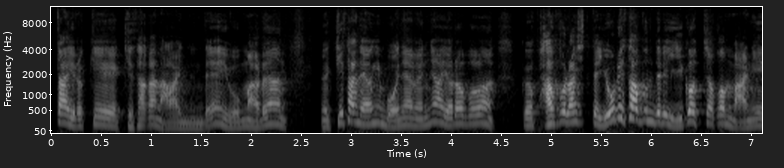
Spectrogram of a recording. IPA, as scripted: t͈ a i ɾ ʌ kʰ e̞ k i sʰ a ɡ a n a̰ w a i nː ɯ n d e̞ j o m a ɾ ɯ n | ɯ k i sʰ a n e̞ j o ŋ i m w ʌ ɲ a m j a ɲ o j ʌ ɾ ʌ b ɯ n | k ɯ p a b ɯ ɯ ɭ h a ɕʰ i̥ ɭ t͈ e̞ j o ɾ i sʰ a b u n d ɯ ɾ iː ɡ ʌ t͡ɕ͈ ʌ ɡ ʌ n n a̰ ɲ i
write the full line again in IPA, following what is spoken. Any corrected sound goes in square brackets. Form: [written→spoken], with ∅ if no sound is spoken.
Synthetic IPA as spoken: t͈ a i ɾ ʌ kʰ e̞ k i sʰ a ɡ a n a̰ w a i nː ɯ n d e̞ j o m a ɾ ɯ n | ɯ k i sʰ a n e̞ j o ŋ i m w ʌ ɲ a m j [a→ʌ] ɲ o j ʌ ɾ ʌ b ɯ n | k ɯ p a b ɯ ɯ ɭ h a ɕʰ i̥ ɭ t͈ e̞ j o ɾ i sʰ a b u n d ɯ ɾ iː ɡ ʌ t͡ɕ͈ ʌ ɡ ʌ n [n→m] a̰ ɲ i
